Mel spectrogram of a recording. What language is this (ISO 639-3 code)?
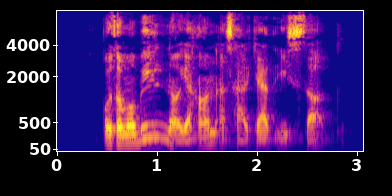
fas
